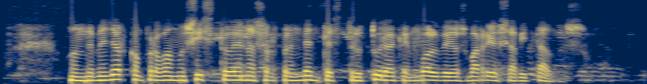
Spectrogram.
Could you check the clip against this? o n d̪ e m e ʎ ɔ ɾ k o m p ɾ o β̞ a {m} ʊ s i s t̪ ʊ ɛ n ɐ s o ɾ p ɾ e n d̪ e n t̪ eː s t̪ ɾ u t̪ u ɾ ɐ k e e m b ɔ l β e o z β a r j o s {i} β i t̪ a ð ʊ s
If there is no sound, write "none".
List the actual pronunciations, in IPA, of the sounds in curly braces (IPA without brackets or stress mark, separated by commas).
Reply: m, a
